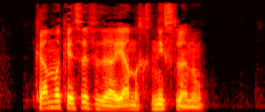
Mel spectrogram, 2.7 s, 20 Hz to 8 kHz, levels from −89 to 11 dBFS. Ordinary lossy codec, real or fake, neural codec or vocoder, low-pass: MP3, 32 kbps; real; none; 7.2 kHz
